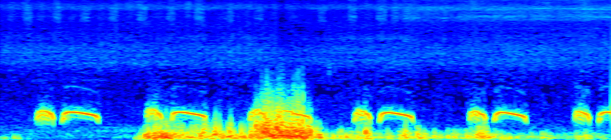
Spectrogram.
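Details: Caged spotted dove, recently caught, cooing in the cấn sấm style. Paired coos, short then drawn-out, sound through heavy low rustling and rumbling noise that swells in the middle.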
